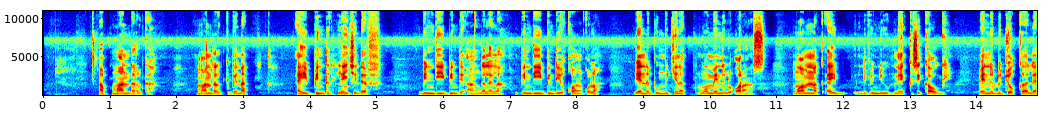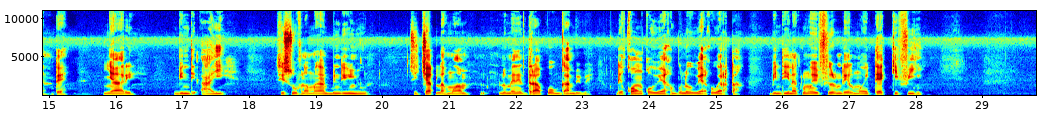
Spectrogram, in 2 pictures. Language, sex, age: Wolof, male, 25-35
